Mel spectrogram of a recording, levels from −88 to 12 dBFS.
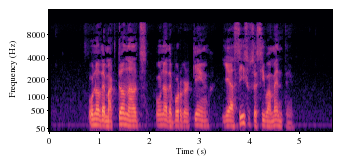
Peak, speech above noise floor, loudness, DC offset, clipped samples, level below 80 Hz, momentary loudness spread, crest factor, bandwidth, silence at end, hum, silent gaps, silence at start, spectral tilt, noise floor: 0 dBFS; 41 dB; -18 LUFS; under 0.1%; under 0.1%; -54 dBFS; 11 LU; 20 dB; 11.5 kHz; 0.8 s; none; none; 0.8 s; -5 dB/octave; -59 dBFS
